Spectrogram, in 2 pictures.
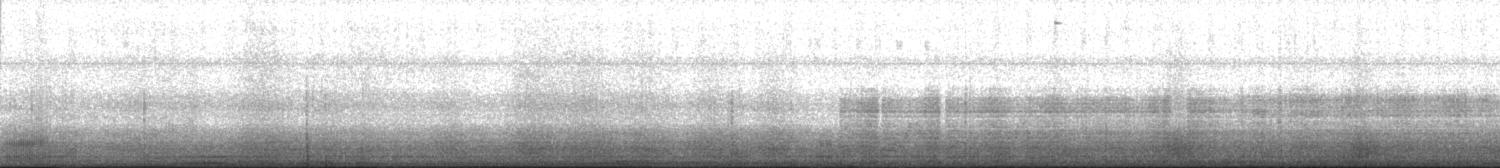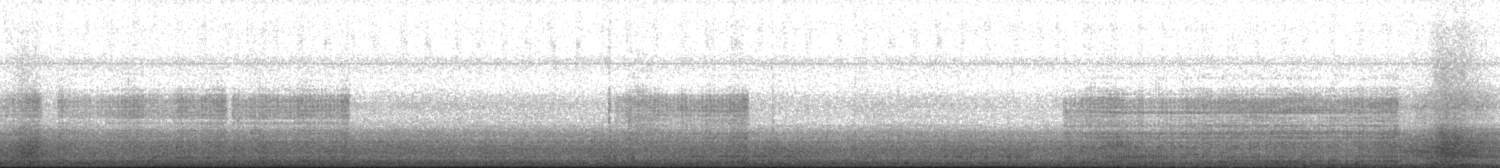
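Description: A car's engine and tyre noise heard from inside the cabin as it drives: a steady low rumble, with the engine note climbing during the first few seconds as the car pulls away.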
